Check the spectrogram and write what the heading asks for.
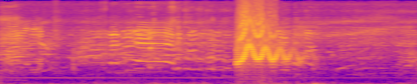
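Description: Young women riders shrieking, squealing and laughing on an amusement park thrill ride, with one loud wavering scream a little past halfway. A steady low hum and a low wind rumble on the microphone run underneath.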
